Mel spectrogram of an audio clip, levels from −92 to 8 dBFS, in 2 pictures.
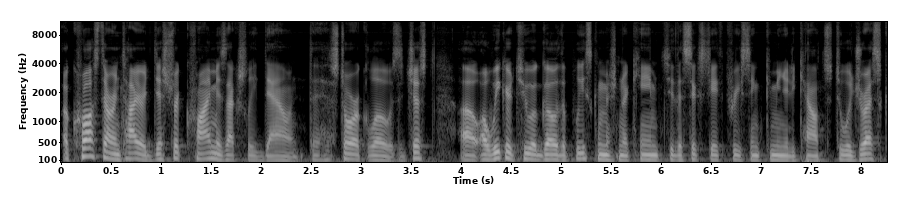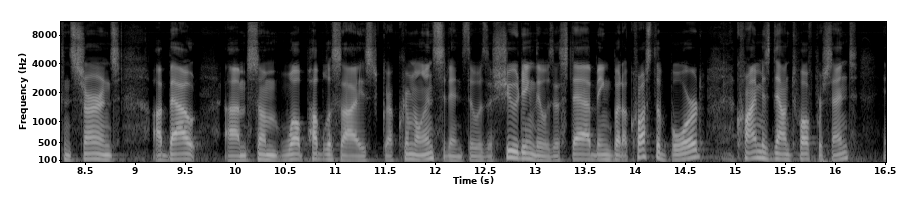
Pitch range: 105-130 Hz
